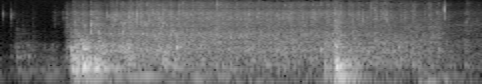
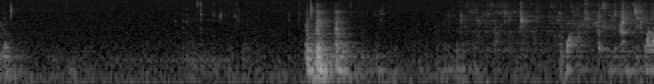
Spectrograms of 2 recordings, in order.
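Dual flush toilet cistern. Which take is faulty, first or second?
second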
